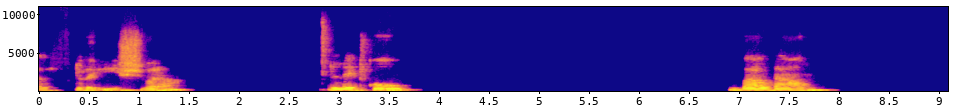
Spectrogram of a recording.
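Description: A woman speaks calmly and slowly over an online call.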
